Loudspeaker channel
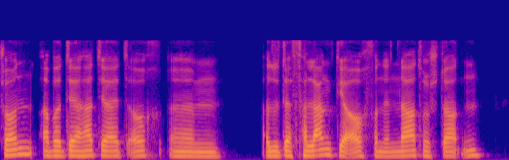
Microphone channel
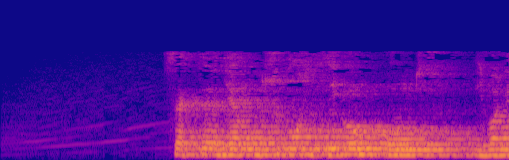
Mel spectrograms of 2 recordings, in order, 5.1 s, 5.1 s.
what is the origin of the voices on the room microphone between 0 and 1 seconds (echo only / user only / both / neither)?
neither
